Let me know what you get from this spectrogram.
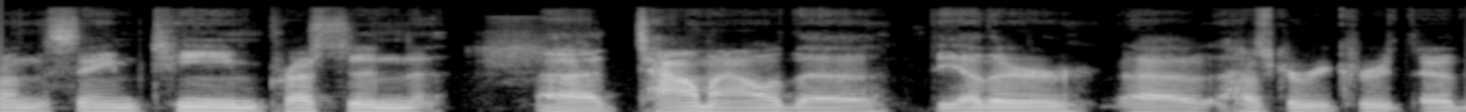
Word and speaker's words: Taumua: T-A-U-M-U-A. Taumau. – T-A-U-M-U-A. – Mazkua. Yeah, it's another UA.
